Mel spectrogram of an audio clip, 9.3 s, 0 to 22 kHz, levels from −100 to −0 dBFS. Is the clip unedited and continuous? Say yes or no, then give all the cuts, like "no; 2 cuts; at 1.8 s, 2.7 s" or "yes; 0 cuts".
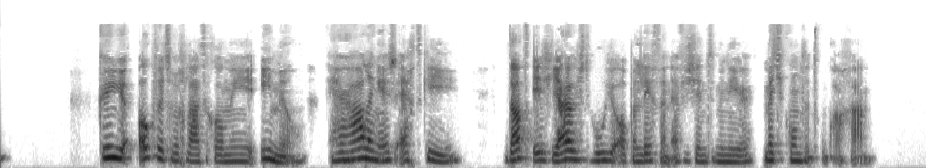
no; 2 cuts; at 3.1 s, 5.0 s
